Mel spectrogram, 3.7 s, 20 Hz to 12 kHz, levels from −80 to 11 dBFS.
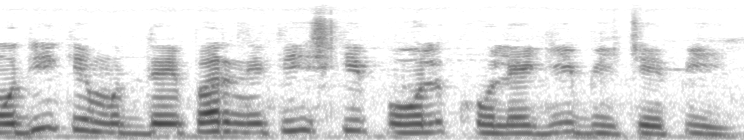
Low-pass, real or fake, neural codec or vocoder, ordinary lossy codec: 10.8 kHz; real; none; Opus, 64 kbps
